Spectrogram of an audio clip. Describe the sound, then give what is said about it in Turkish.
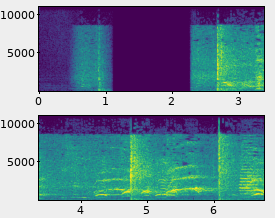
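A man standing in front of a car in Seyhan, Adana, Turkey, pounds his fist on its window again and again while a woman is locked inside, several heavy, uneven thuds, each blow a sharp dull slam, while agitated voices talk and shout underneath throughout. “Otomobilin önüne geçti defalarca camı yumrukladı.”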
